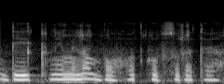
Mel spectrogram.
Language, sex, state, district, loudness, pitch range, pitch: Hindi, female, Goa, North and South Goa, -15 LUFS, 210-230 Hz, 215 Hz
